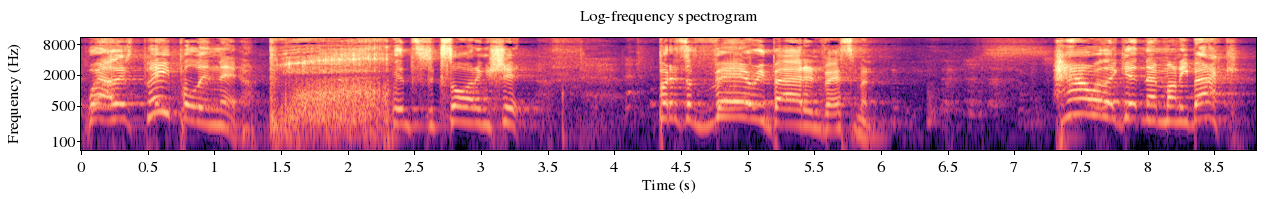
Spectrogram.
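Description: A man on a comedy stage with a very high, strained voice, ranting and swearing as he fires lines at the crowd. His delivery is loud and worked up throughout. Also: animated, measured pace. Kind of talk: stand-up routine.

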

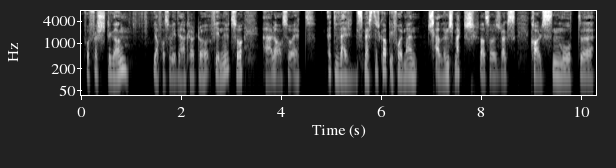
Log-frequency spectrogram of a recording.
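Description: A man with a dark, slightly husky voice talks as a studio guest, explaining history conversationally. His delivery is halting, and the sound is close and dry. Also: mid-range voice, no echo.

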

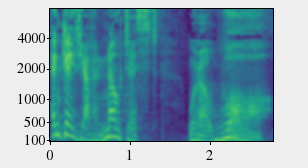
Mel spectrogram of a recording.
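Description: A man voicing a cold, dismissive female griffin commander who speaks flatly. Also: mid-range voice, a little slow, vocal fry, slightly rough, exaggerated voice. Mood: cold, curt. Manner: flat and curt.

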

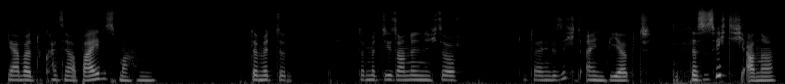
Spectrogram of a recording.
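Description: A woman's voice: medium pitch, flat delivery, normal speed, pauses often. A young woman co-hosting a podcast, casually retelling a book chapter with many fillers. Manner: chatty retelling with frequent fillers. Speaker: podcast co-host. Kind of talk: casual book-discussion chat.

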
